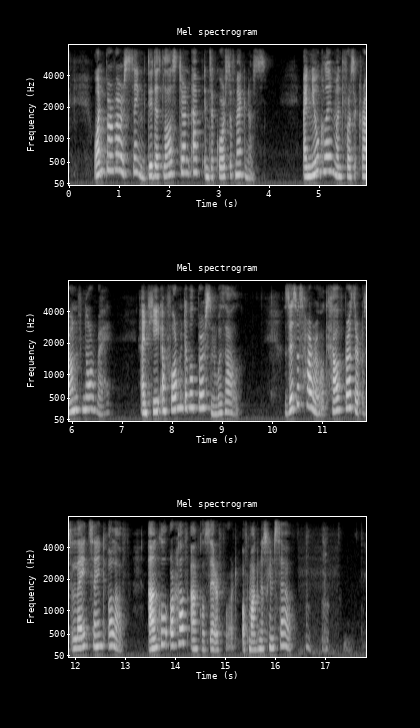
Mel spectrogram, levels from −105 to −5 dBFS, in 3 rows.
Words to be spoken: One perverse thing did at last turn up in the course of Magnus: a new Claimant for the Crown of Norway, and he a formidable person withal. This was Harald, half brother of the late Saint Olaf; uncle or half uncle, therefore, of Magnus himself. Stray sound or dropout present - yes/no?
yes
